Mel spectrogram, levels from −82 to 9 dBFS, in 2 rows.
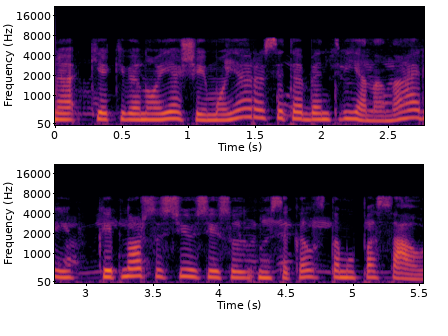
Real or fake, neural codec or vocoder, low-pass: real; none; 7.2 kHz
